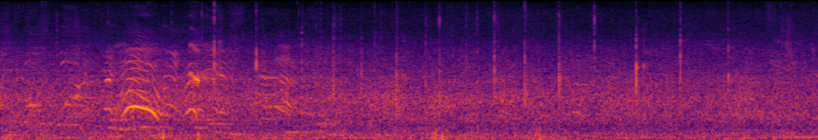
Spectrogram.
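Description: Loud shouts from several voices across a rugby pitch over a steady outdoor murmur, strongest in the first three seconds. Later come scattered sharp clicks.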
